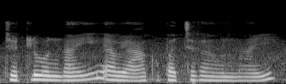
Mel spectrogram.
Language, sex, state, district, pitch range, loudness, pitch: Telugu, female, Telangana, Mahabubabad, 185-210 Hz, -15 LUFS, 195 Hz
